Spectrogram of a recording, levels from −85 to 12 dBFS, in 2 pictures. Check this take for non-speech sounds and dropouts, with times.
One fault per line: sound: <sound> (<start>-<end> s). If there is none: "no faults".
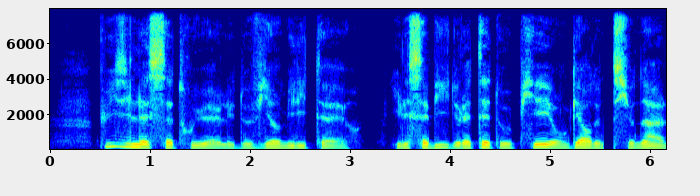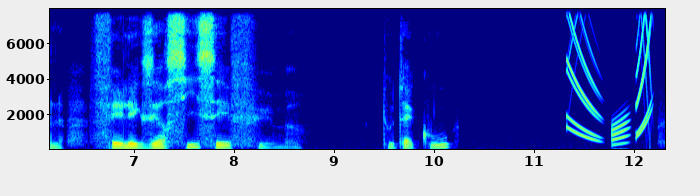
sound: dropout (5.5-5.6 s)
sound: chirp (11.3-12.2 s)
